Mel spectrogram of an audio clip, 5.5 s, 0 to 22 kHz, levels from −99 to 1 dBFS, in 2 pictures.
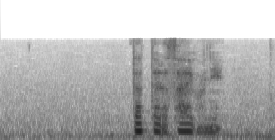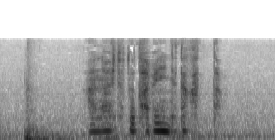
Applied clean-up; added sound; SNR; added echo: none; Slam; 8 dB; none.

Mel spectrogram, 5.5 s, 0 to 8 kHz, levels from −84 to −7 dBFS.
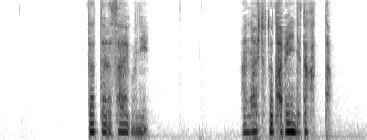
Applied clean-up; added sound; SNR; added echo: neural mask model RNNoise.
